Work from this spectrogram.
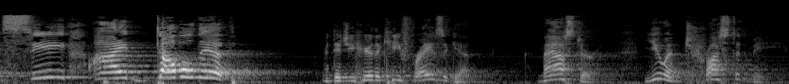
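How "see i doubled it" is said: play-acted, very high, very slow, drawn-out excited voice. Retelling the parable servant reporting to his master; acting out an excited servant. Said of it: "you need to hear his excitement in the servant's voice".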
